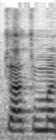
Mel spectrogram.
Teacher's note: अल्प प्राण में आता है यह स्पर्श व्यंजन भी कहलाती है और इसको हम अघोष भी कहते हैं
